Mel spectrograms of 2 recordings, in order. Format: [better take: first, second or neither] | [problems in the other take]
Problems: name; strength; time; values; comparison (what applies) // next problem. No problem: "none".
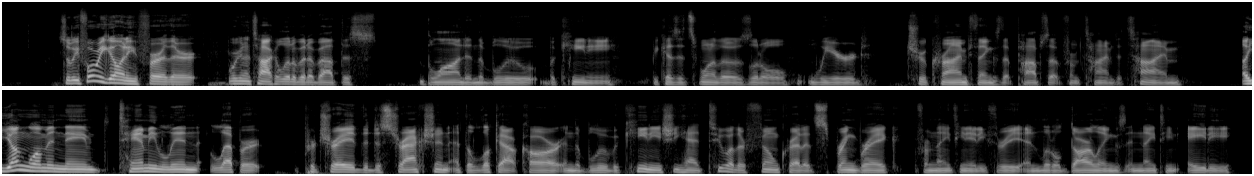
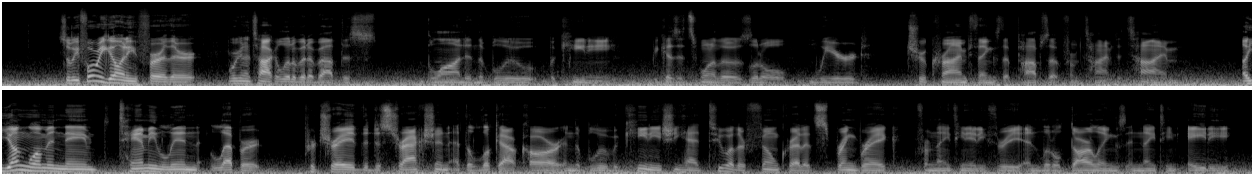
first | low rumble; faint; throughout; 20 dB below the speech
